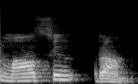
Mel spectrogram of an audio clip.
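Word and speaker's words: Mawsynram: इसको बोलेंगे मोहसिन राम, इसका प्रोनाउंसिएशन आप समझिए, मोहसिन राम, मोहसिन राम, ठीक है।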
